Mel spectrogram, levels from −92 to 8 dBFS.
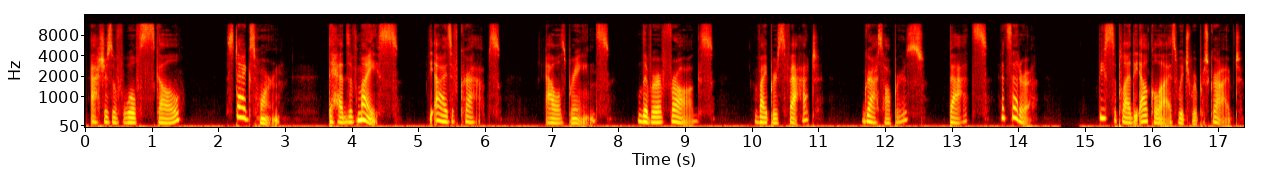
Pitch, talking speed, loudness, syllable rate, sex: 185 Hz, 105 wpm, -22 LUFS, 3.6 syllables/s, female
